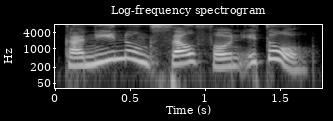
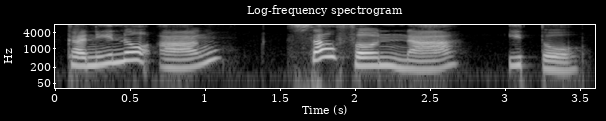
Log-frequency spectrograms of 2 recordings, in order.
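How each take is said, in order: First: Words are merged and na is dropped. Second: Every word is said in full, including na. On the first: This is how it is said in casual conversation. "just quickly speaking, someone might say" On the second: This is the technically correct form. "technically there is a na"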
